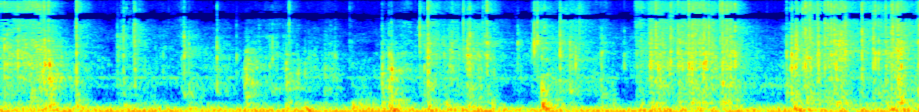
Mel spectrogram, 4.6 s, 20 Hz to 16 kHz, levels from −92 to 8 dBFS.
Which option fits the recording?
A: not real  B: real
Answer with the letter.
B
